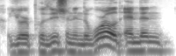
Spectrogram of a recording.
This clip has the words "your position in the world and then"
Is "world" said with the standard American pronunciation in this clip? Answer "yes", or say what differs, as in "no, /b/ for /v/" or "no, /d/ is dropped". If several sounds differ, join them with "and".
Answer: yes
